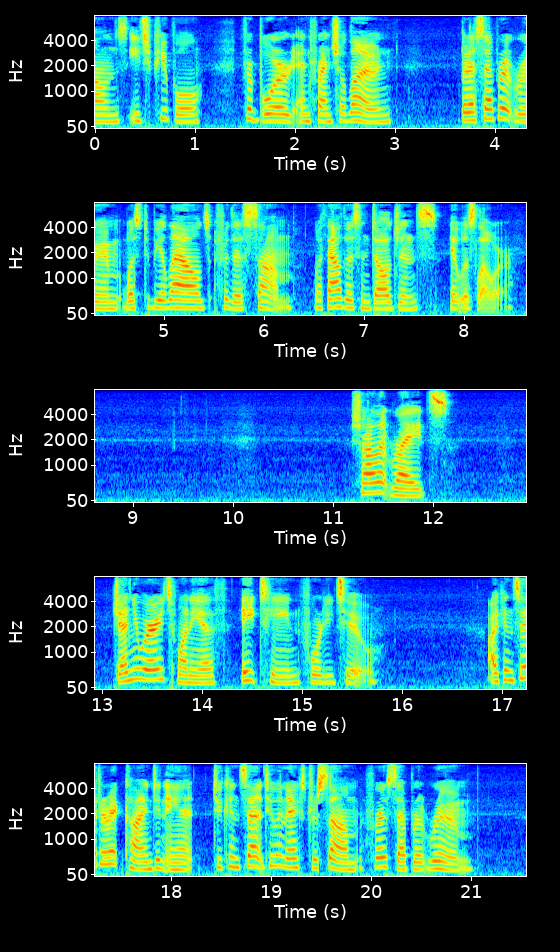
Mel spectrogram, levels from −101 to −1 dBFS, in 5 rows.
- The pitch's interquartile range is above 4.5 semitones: No, average, 4.1 semitones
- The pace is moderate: No, slow, 125 wpm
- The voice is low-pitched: No, high, 200 Hz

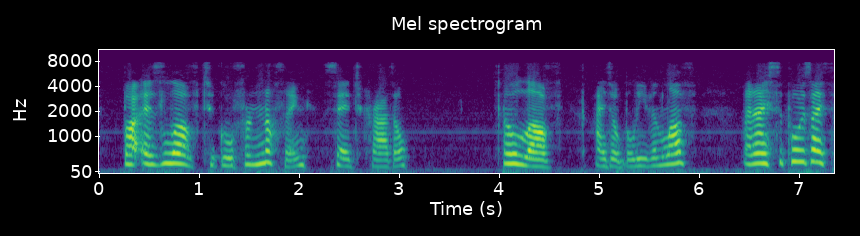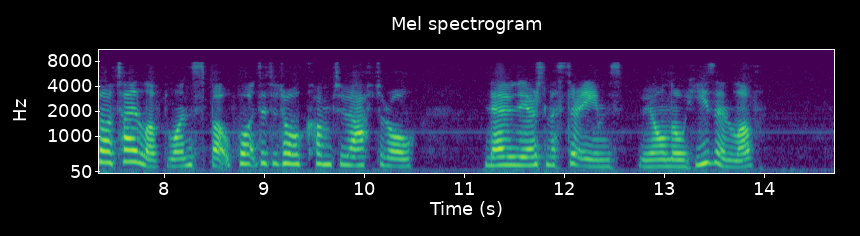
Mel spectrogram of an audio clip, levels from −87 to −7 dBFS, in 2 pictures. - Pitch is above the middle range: Yes, high, 225 Hz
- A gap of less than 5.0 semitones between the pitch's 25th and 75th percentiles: No, wide, 5.4 semitones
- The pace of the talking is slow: No, average, 165 wpm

